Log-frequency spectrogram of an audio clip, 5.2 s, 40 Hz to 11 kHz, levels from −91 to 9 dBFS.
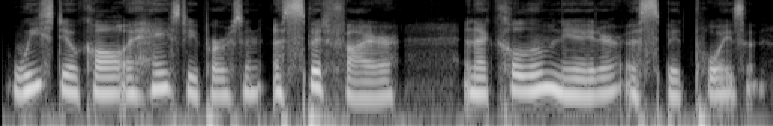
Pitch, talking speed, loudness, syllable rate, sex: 180 Hz, 165 wpm, -19 LUFS, 4.8 syllables/s, female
